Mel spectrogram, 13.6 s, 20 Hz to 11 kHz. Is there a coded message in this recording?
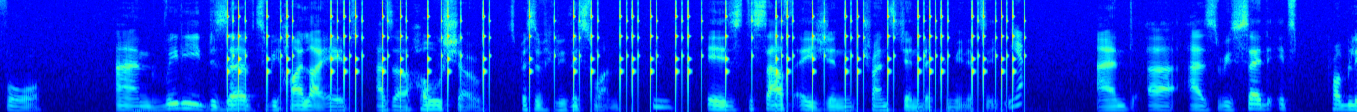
Yes: Morse code (American railroad code) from 2.2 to 10.3 s, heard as a telegraph sounder, hand-sent with a straight key, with speech in English. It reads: IN SOME LOCALITIES,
